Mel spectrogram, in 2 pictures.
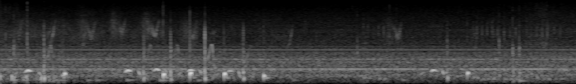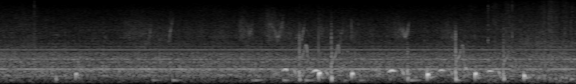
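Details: Greater sage-grouse at a lek in Fremont County, Wyoming, at peak breeding season with mating events, giving bursts of soft, bubbling pops from several males, clustered at the start and end, over a steady mechanical hum.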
